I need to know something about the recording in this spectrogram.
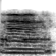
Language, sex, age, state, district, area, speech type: Maithili, female, 18-30, Bihar, Begusarai, urban, conversation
